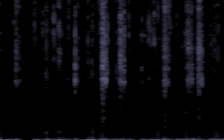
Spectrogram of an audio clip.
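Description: Typing on a computer keyboard: a quick, irregular run of light keystroke clicks.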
